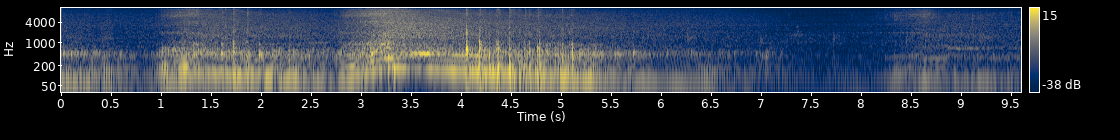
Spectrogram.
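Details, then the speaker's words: Ford Fiesta ST with Milltek cat-back, after replacing backbox delete with rear silencer: blips rise and fall smoothly with deep, subdued note; previous constant drone gone, exhaust properly quiet. "that's the back box fitted and on the first startup it's notably quieter so let's get it on the road and show you how it really sounds so as you can hear the Drone from the exhaust is now gone"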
